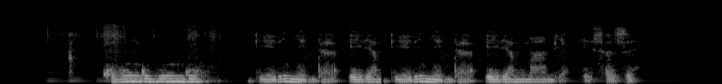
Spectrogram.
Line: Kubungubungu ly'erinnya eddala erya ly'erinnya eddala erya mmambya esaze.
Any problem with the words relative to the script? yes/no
no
